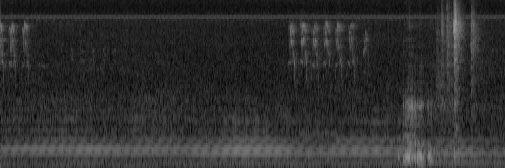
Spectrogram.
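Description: A small bird chirping in a rapid trill of about eight quick high notes, twice: at the start and again about four seconds in. A steady low hum runs underneath, and about five seconds in there is a short rustle and a sharp click.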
